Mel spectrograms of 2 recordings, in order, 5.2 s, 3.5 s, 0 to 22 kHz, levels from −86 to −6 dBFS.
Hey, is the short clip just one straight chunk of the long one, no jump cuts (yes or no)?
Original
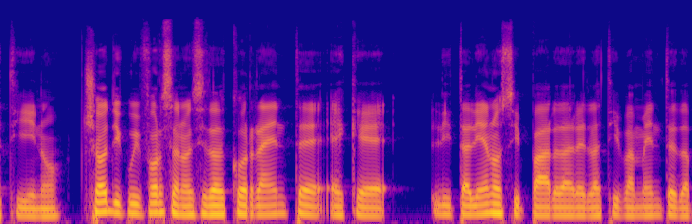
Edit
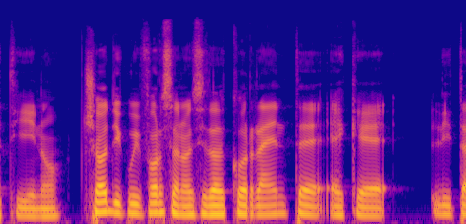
yes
